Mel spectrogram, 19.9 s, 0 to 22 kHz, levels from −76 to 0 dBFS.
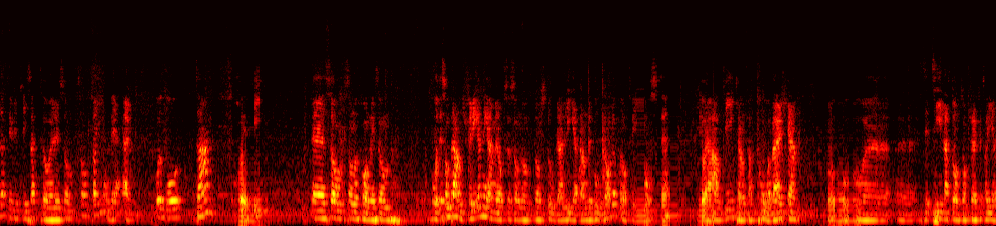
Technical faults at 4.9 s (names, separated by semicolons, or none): robotic sound from repeated short buffers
